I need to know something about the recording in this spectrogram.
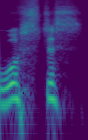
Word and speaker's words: Worcester: But one thing that we did on a show in springtime, I think it was, we did a show where we had Worcester sauce against.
